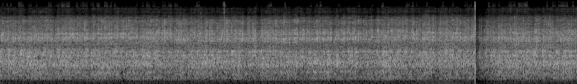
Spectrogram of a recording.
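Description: Small single-cylinder running with a harsh, fast ratcheting clatter that stays steady throughout; abnormal mechanical noise from the engine, cause not pinned down.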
